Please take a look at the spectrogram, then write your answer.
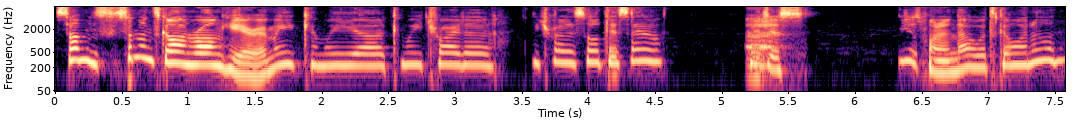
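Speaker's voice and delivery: very high, sweet-talking, charming coaxing voice. Talking a character into dropping a knife: charming voice. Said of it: "that's my charming voice".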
